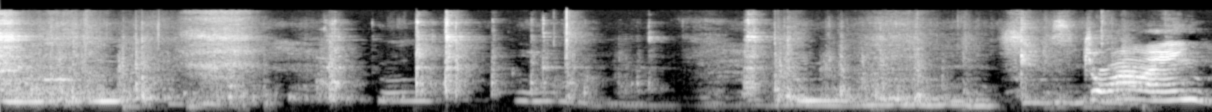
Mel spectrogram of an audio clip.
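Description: Plastic toys clatter and knock on a wooden floor.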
